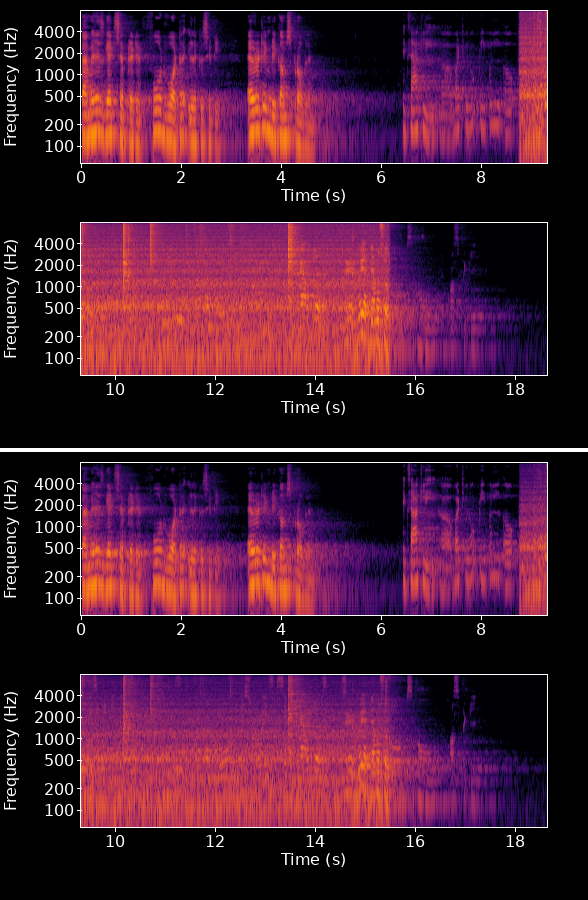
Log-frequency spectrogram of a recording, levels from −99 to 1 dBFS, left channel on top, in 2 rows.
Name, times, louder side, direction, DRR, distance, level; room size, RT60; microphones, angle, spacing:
voice 1, 0.0-2.8 3.3-4.7, left 3 dB, 30° left, 15 dB, 0.4 m, -32 dB
voice 2, 6.4-8.6 9.2-11.3 12.0-14.2 14.5-16.4 16.7-17.2, right 2 dB, 40° right, 9 dB, 1.3 m, -48 dB
sound 1, 8.7-15.5, left 7 dB, 80° left, 0.6 m, -32 dB
22.5 x 22.0 x 7.7 m, 2.9 s
head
